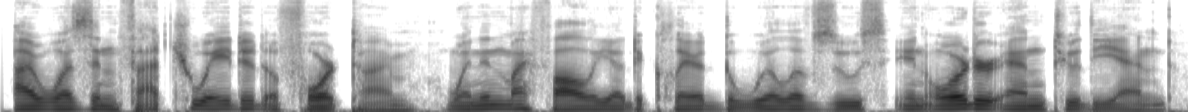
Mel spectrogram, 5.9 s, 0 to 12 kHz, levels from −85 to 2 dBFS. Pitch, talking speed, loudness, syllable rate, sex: 100 Hz, 200 wpm, -19 LUFS, 5.5 syllables/s, male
